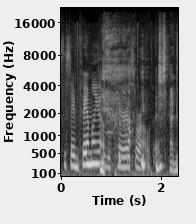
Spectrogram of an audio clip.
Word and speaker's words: Parasaurolophus: The same family of the Parasaurolophus.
